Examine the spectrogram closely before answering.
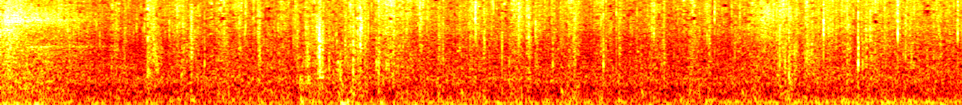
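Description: Footsteps tread on the ground.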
